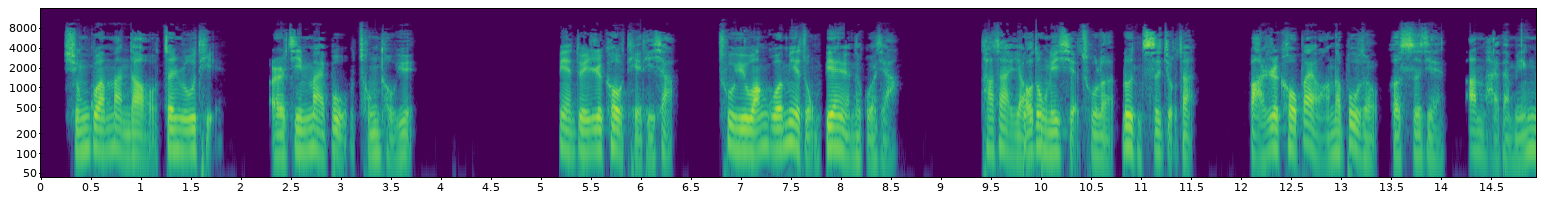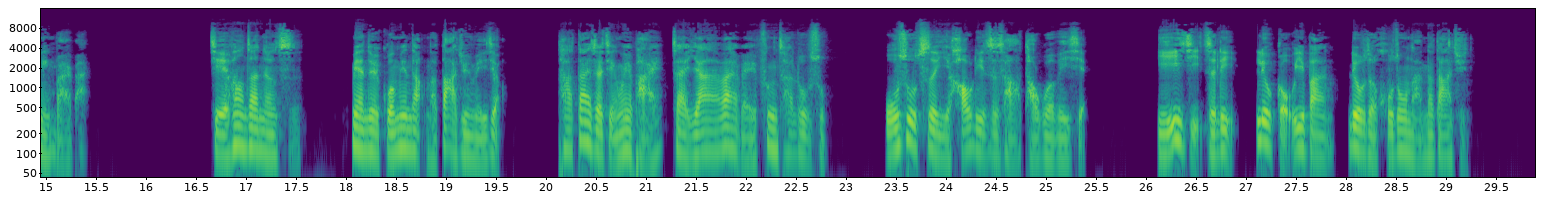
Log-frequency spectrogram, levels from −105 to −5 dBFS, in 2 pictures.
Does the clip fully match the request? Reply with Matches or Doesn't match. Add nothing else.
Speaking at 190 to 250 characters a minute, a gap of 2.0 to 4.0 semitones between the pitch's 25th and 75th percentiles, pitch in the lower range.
Doesn't match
